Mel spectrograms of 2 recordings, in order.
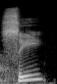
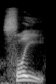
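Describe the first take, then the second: First: The s sound is thin and light. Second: The s sound is thick and heavy. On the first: The speaker calls it wrong. "bukan cuman si" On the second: The speaker calls it right. "tapi sli"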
